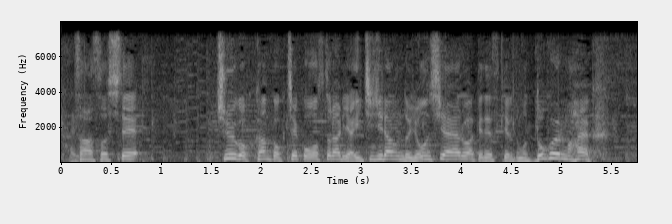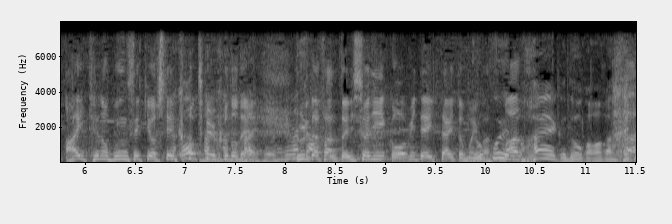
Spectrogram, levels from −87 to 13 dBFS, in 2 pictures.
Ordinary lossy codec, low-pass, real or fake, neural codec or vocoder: none; 7.2 kHz; real; none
